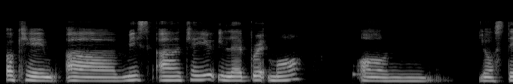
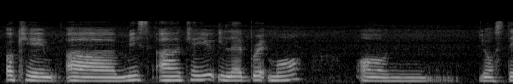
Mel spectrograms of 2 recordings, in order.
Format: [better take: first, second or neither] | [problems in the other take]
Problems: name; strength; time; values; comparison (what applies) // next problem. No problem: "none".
second | noise reduction (neural mask model DeepFilterNet 3)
